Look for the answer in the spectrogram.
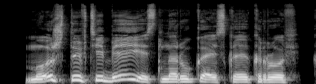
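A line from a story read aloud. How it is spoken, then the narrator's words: Laughing chuckle. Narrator (Russian): хохотнул нарукаец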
